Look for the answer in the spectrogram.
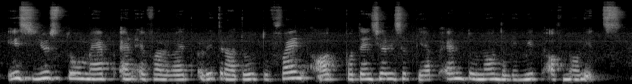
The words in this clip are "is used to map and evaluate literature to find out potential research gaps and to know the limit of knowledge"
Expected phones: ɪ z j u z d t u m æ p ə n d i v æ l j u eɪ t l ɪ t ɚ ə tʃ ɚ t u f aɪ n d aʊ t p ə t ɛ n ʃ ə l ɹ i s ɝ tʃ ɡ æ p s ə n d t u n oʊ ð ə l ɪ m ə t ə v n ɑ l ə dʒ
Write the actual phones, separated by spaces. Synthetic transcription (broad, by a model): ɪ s j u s t u m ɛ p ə n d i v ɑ l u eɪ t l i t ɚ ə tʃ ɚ t u f aɪ n d aʊ t p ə t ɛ n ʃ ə l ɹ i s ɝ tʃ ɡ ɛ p ə n t u n oʊ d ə l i m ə t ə f n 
